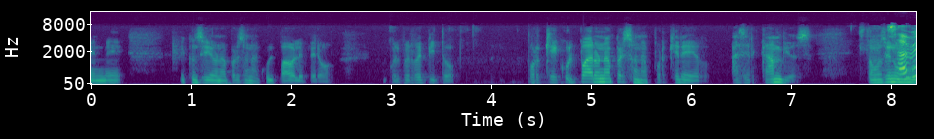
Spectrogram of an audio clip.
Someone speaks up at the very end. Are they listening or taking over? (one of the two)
taking over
